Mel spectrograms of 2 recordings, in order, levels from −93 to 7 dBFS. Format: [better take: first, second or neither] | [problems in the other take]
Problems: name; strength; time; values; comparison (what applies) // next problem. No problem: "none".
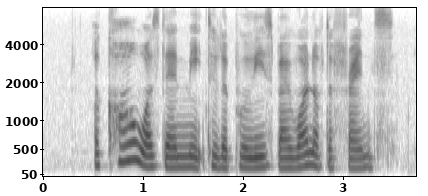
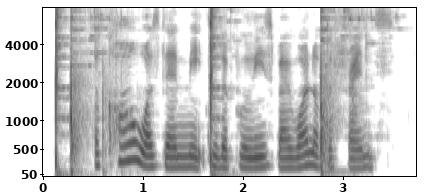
first | noise reduction (classical method Wiener filter)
